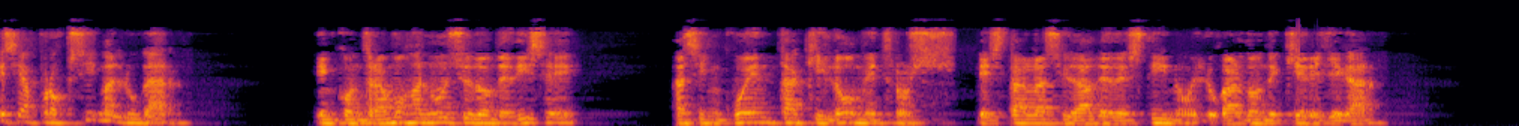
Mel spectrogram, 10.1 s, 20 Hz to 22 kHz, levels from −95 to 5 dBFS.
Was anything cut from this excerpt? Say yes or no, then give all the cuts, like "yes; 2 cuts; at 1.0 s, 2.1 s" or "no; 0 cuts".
no; 0 cuts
